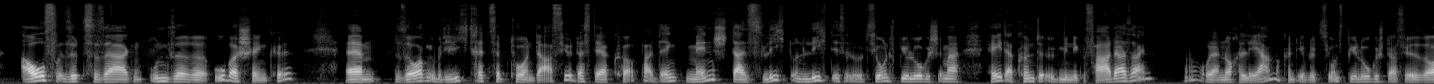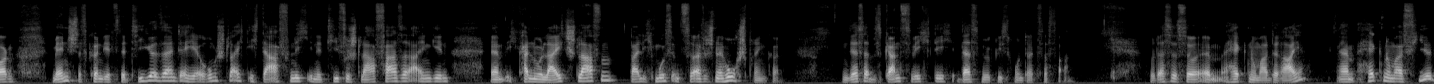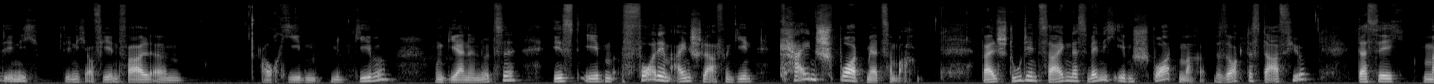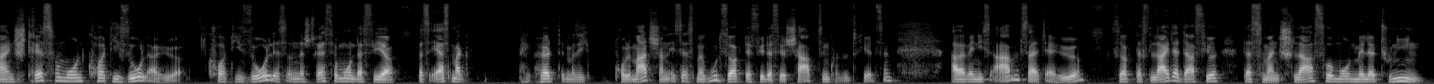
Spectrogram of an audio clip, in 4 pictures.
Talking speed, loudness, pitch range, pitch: 180 wpm, -25 LUFS, 110-145 Hz, 125 Hz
